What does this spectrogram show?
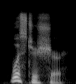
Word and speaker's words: Worcestershire: Then there's Worcestershire, which is a masterclass in just ignoring letters. It's just Worcestershire.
